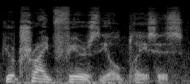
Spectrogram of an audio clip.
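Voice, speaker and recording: An actor playing an uneasy, secretive scavenger in a fantasy game, halting and flustered as he speaks. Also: lowish voice, animated, a little hiss or hum. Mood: surprised, wary.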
